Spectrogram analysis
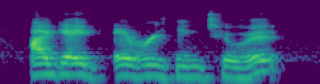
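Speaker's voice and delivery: ordinary talk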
